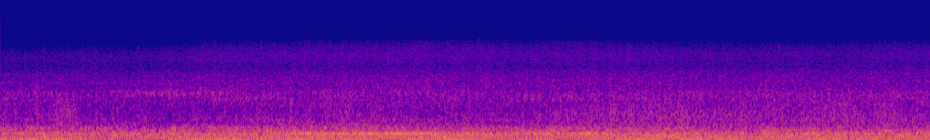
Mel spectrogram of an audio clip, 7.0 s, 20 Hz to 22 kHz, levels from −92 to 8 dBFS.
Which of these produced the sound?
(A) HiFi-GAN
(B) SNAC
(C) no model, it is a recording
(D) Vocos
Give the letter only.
C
